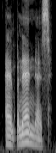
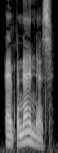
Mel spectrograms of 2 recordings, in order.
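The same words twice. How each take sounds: The two takes are said the same way.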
